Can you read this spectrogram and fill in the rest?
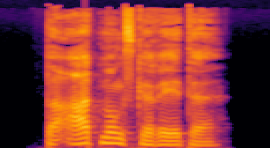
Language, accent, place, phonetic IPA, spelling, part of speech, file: German, Germany, Berlin, [bəˈʔaːtmʊŋsɡəˌʁɛːtə], Beatmungsgeräte, noun, De-Beatmungsgeräte.ogg
- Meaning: nominative/accusative/genitive plural of Beatmungsgerät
